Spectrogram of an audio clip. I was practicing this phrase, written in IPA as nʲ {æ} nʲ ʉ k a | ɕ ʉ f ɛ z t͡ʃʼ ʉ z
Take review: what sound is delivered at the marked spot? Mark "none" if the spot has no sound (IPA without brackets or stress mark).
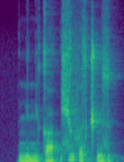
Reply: a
